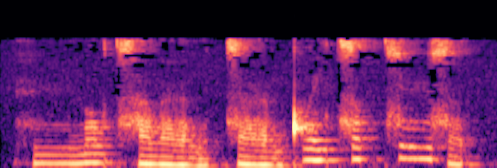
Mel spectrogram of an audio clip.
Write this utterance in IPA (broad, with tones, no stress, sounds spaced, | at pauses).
h yː˨ n̪ o˧ w t͡sʰ ɐ˨ w œː˨˩ ŋ ɪ˥ k̚ s œː˨˩ m kʷʰ e˥ j t͡s ʊ˥ k̚ t͡s yː˥ s ɵ˨ t̚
